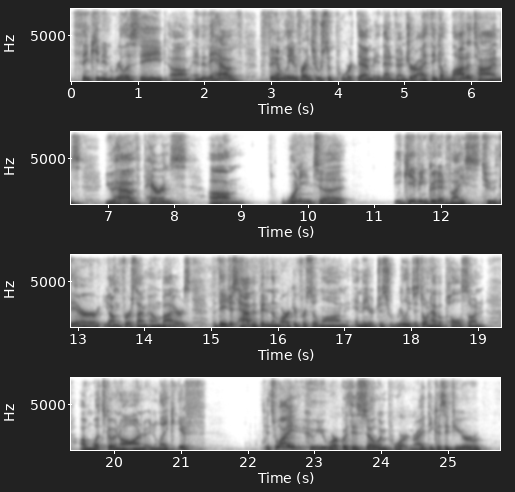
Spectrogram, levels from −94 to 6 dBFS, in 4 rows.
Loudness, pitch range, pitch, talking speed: -19 LUFS, 120-145 Hz, 130 Hz, 190 wpm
